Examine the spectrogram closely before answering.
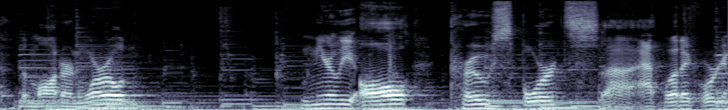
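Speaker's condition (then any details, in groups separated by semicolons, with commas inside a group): No condition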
